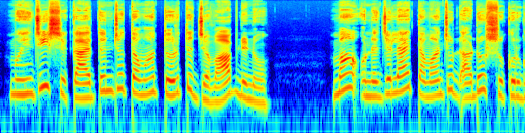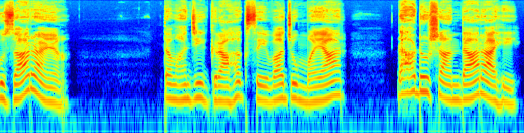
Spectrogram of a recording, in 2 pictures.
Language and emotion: Sindhi, happy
